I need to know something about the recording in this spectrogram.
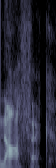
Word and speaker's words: Norfolk: Let's go to Eric in NOFFK or Norfolk. Uh he pronounced it right the first time. That was perfect.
